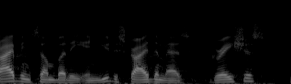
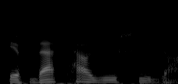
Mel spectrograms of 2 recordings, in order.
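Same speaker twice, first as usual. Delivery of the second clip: hushed whisper; 5 semitones lower, 10 dB quieter than usual. Real, not acted.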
